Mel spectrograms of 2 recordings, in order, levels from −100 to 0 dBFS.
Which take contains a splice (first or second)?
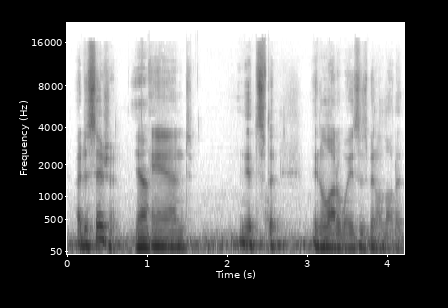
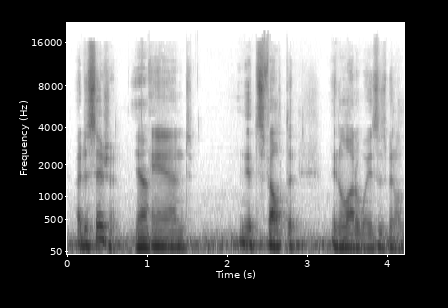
first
